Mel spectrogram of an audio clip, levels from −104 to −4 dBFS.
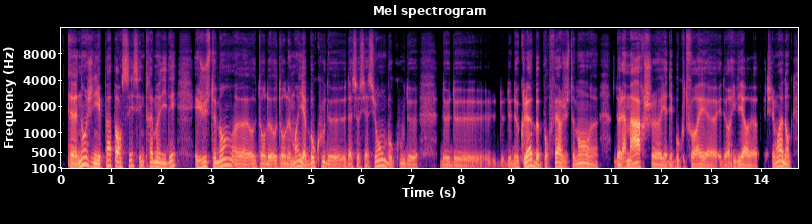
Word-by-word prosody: Heu, 105 -3 +4
non, 165 - +5
je 135 -9 -1
n'y 105 -2 +5
ai 95 - +4
pas 150 +6 0
pensé, 130 +1 +1
c'est 145 - -6
une 85 - -3
très 120 +8 -1
bonne 120 -2 +3
idée. 120 +8 0 0.4
Et 90 - 0
justement, 125 - +1
heu, 95 -1 -1
autour 100 +2 -2
de 95 - +3
autour 95 +1 -1
de 90 - 0
moi, 120 +9 +1
il - - +3
y - - +6
a - - +3
beaucoup 120 +6 -1
de 95 -3 -2
d'associations. 90 - -2
Beaucoup 105 - -4
de 90 -3 -4 0.4
de 90 0 -3
de, 80 +1 -5
heu, 80 -2 -6
de 90 - -9
de 95 +2 -1
clubs 130 +7 +5
pour - - -6
faire 115 -2 +2
justement, 95 +4 -1
heu, 85 -1 -6 0.3
de 95 +2 +1
la 85 -1 +2
marche, 105 +5 +5
heu. 90 -3 +1
Il - - -1
y - - -2
a 85 - 0
des 85 +1 -4
beaucoup 90 +2 -6
de - - -10
forêts, 90 +2 0
heu 80 -2 -2
et 75 - -5
de 85 - -5
rivières, 90 +2 0
heu, 75 -2 -2
près - - -23
de - - -12
chez 95 - -5
moi. 135 +4 +4
Donc 95 -8 +1
95 Hz, 240 wpm, -25 LUFS, 90-120 Hz, 0.4 s, y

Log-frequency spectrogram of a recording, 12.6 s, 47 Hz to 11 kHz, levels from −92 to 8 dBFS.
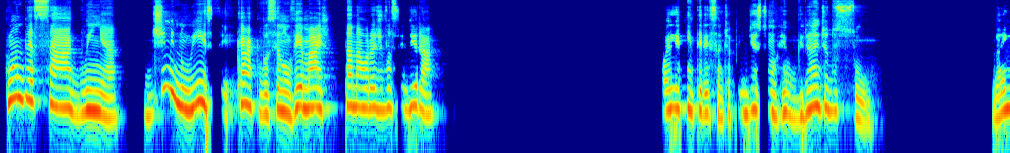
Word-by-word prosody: Quando 325 +2 +4
essa 300 -2 +1
aguinha 210 -7 +2 0.3
diminuir 275 - +3
e 250 -5 -8
secar 250 +5 0
que 215 - -9
você 190 +3 -2
não 210 -3 +3
vê 240 +6 +3
mais, 230 -1 +2 0.2
tá 255 +1 0
na 245 -1 +1
hora 235 0 0
de 220 - -2
você 235 +1 -6
virar. 205 -5 -3 2.8
Olha 225 +2 0
que 230 0 -2
interessante, 195 -5 -3
aprendi 200 +2 -4
isso 220 - -2
no 200 - -2
Rio 195 +2 -2
Grande 230 +8 +1
do 210 -1 -3
Sul 180 - -6 1.5
lá - - -6
em 225 - +5
225 Hz, 140 wpm, -19 LUFS, 195-245 Hz, 2.8 s, em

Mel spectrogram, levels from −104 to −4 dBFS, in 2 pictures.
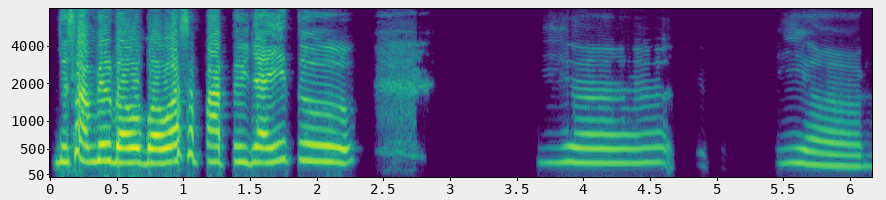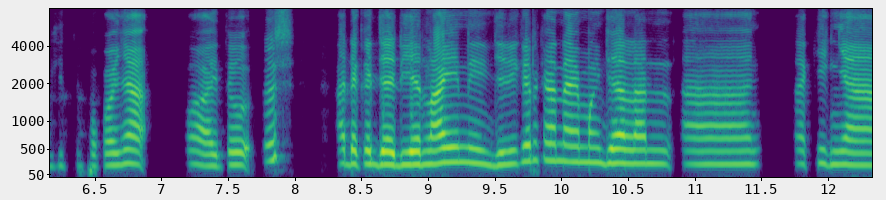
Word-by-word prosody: ya 275 - +3
sambil 290 +1 +6
bawa-bawa 260 +1 +8
sepatunya 275 -8 +3
itu. 290 -3 +1 1.4
Iya 265 +1 -9 0.6
git - - -21 0.8
iya 255 -1 -10 0.5
gitu 205 0 -27
pokoknya 215 +4 -5 0.4
wah 230 -3 -8
itu. 210 +3 -12 0.2
Terus 305 +4 -9 0.4
ada 245 0 -5
kejadian 230 0 0
lain 260 +3 +1
nih, 250 -2 -5
jadi 225 +2 -5
kan 290 +1 -4
karena 295 -1 -3
emang 270 -1 -7
jalan, 245 -1 -1 0.2
eee, 235 0 -8 0.2
trekingnya 235 -2 -8
255 Hz, 115 wpm, -19 LUFS, 235-275 Hz, 1.4 s, bawa-bawa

